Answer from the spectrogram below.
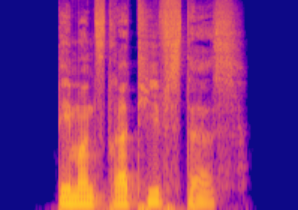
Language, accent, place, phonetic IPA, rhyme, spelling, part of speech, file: German, Germany, Berlin, [demɔnstʁaˈtiːfstəs], -iːfstəs, demonstrativstes, adjective, De-demonstrativstes.ogg
- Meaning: strong/mixed nominative/accusative neuter singular superlative degree of demonstrativ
